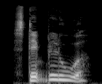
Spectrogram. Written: stempelur

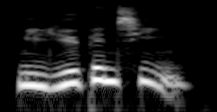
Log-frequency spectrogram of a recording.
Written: miljøbenzin

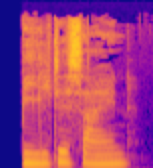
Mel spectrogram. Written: bildesign

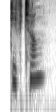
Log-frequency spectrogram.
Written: diftong

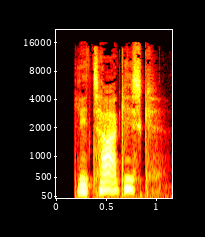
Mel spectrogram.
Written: letargisk

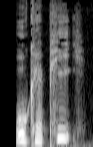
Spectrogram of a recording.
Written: OKAPIEN

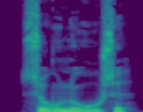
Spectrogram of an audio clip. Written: zoonose

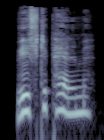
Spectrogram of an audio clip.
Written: viftepalme

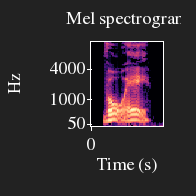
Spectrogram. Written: hvoraf

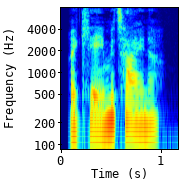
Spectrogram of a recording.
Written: reklametegner

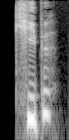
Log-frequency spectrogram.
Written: kip

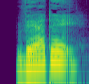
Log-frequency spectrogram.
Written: hverdag

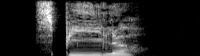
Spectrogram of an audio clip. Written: spiler

